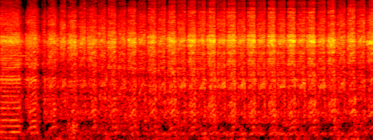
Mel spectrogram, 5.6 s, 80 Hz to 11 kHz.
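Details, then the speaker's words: 2014 Nissan Versa with P0705/P0706 codes and flickering lights: rapid high-pitched rasping chatter from the front, about three to four beats a second, when brake pressed; traced to the light motor, harness issue suspected. "the noise coming from the front this is when you step in on the brake step on it again"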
